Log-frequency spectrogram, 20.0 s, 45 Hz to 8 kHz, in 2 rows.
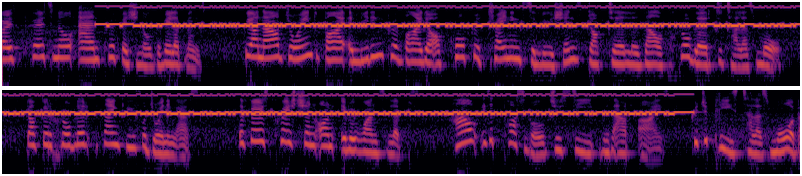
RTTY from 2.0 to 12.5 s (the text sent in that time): SLEDR MDBZNY NYEX YXKALMS IUXIBXA RJ QJKX EV IEK QYSY OPAT VET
